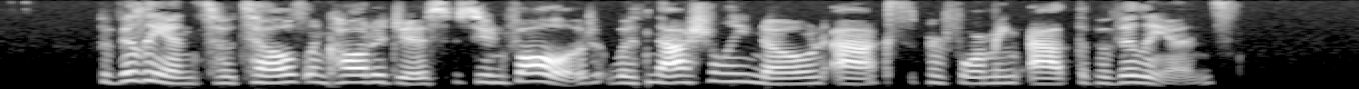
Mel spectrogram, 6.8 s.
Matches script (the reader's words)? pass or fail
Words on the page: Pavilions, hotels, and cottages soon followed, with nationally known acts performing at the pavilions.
pass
